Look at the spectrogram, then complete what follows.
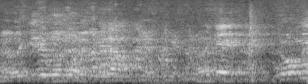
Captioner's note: audience laughing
